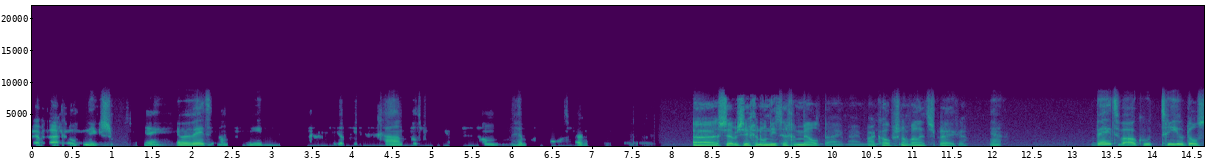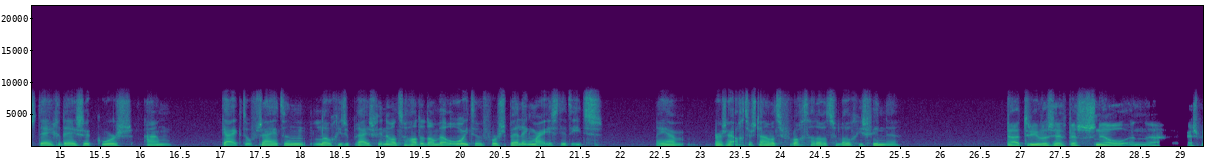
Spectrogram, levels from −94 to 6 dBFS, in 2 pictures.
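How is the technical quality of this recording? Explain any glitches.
The recording has clear echo-control problems, concentrated in the first eight seconds and again at the very end, all on a band-limited call path with nothing above 8 kHz.

Speech suppressed in double talk: the echo canceller most likely could not tell the talker's speech from loudspeaker echo while both sides spoke at once, so it turned the microphone signal down. The speech dips by about 20 dB from 0.0 to 0.99 s, by about 30 dB from 1.36 to 1.89 s, and by up to about 40 dB across 2.23 to 7.26 s, with about four seconds of that stretch affected. It drops again by about 40 dB from 28.63 to 29.2 s.

Other side's voice leaking through: the far-end voice played on the talker's loudspeaker was likely not fully removed from the microphone, so a second voice breaks through in short scraps. It appears from 0.9 to 1.7 s at about 25 dB below the speech, from 2.19 to 2.23 s at about 20 dB below, from 2.92 to 3.12 s at about 25 dB below, and from 7.45 to 7.75 s at about 30 dB below. 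It sounds faint against the main talker.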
